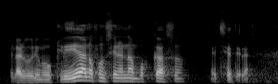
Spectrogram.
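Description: A man with a normal speaking voice at a fairly quick pace, with ordinary pitch variation and a quiet background. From southern Chile, La Unión (Los Ríos); Los Ríos, Chile. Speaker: mathematician; speaker. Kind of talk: lecture. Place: hall.

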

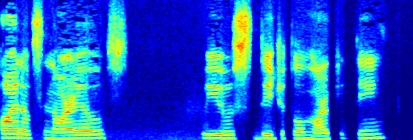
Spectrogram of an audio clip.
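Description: Her medium-pitched voice flat and monotone, a woman speaks at a very slow pace. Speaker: student. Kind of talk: casual chat. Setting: video call. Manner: halting.

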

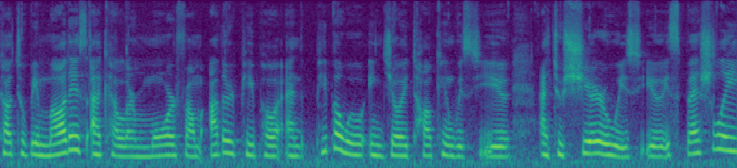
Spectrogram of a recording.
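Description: A woman with a Chinese accent speaks at a moderate pace and medium pitch, with ordinary pitch variation. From China. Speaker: research engineer. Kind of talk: interview answer. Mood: calm, thoughtful, friendly. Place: hall. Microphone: lapel.

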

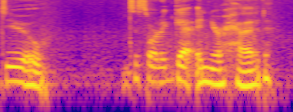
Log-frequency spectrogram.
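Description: Somewhat breathy and very deep in pitch, a woman with an American accent speaks at a moderate pace with fairly even intonation over light background noise. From upstate New York. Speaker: podcast host. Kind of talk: casual interview. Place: studio. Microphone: handheld.

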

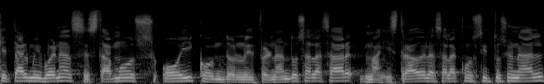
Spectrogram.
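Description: At a moderate pace, a man speaks with hardly any pauses, very even loudness, ordinary pitch variation and a fairly high pitch. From Costa Rica. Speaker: news reporter. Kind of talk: news interview. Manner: formal. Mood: calm, formal. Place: office. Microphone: lapel.

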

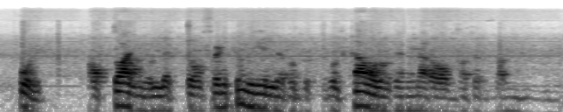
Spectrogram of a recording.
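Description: A man's fairly low-pitched voice at a moderate pace, with fairly even intonation and big swings in loudness. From Taranto, southern Italy. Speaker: comic artist, guest lecturer. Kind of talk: lecture.

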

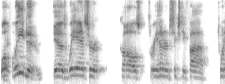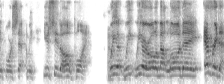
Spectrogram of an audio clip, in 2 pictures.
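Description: With lively intonation and an American accent, a high-pitched man speaks over a quiet background. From Oklahoma. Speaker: lawyer and former state attorney general; lawyer, former state attorney general. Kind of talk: interview. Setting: video call. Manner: fast talker; animated. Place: home room. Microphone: webcam.

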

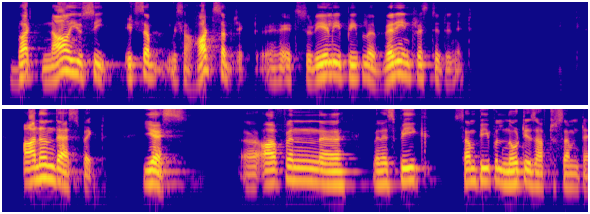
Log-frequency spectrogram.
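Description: A man speaks fairly quickly in a bright, sharp tone. The background is quiet. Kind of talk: lecture answer to audience question. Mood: light, humorous. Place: hall. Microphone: podium.

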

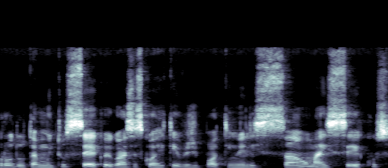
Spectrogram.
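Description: A woman's voice, with ordinary pitch variation, is set against a quiet background. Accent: Brazilian. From Brazil. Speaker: makeup artist. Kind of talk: tutorial. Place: shop.

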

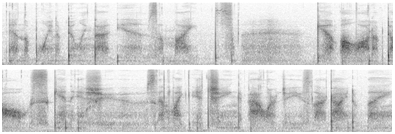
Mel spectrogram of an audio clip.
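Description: Whispering, a woman speaks at a very slow pace. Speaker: home vlogger. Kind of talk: casual vlog chat. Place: home room. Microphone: earbuds.

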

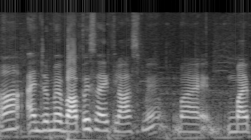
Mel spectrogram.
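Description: Over faint music in the background, a woman with a fairly high pitch speaks in a dry sound with no echo. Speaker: interview guest. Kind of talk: interview answer. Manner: casual, anecdotal storytelling. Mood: animated, amused storytelling. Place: studio.

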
